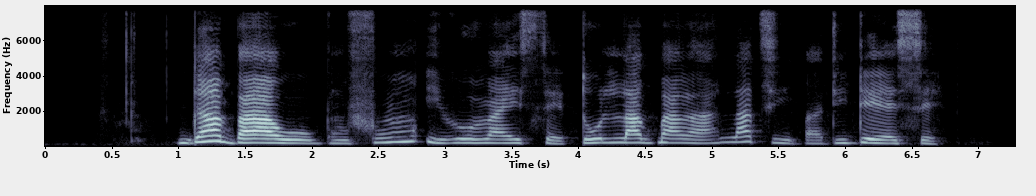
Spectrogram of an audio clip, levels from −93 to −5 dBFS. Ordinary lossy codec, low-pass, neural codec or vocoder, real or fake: none; none; codec, 16 kHz, 4 kbps, FunCodec, trained on Chinese and English, 50 frames a second; fake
